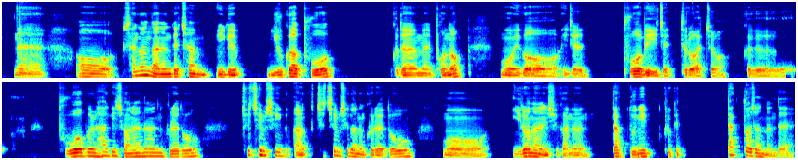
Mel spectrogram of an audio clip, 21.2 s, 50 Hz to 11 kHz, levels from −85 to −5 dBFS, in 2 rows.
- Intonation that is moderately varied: No, wide, 7.1 semitones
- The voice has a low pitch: Yes, low, 115 Hz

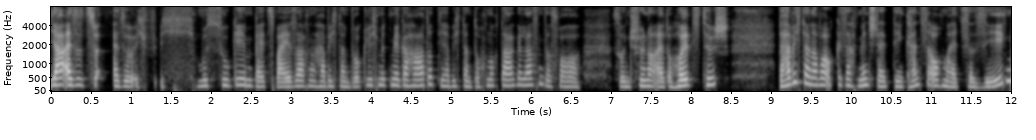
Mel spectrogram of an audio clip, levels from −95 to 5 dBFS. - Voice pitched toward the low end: No, high, 205 Hz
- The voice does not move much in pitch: No, average, 3.9 semitones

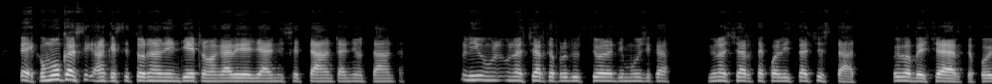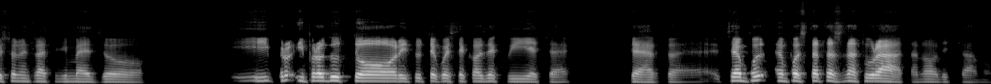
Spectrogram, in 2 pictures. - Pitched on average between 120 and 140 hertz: No, medium, 155 Hz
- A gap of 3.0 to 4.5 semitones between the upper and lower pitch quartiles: Yes, average, 3.9 semitones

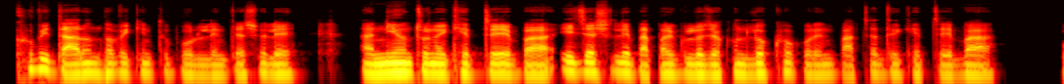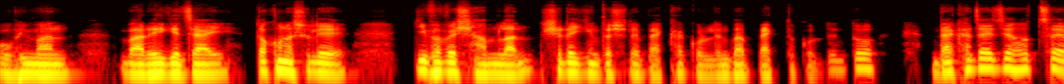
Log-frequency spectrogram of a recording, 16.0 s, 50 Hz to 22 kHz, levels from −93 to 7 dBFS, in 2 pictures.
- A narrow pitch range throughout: Yes, narrow, 2.0 semitones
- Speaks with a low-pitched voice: Yes, low, 110 Hz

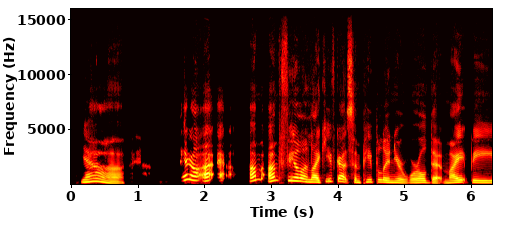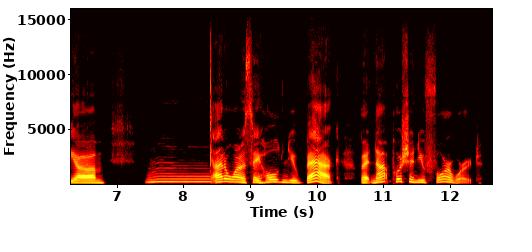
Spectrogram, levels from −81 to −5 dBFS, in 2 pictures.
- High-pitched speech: Yes, high, 205 Hz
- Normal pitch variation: No, wide, 6.3 semitones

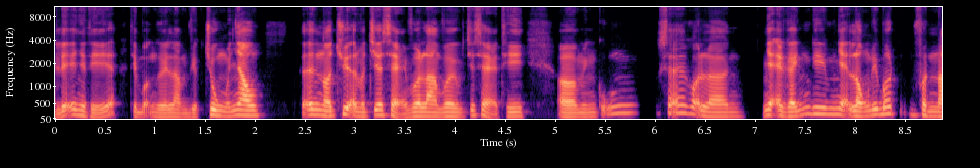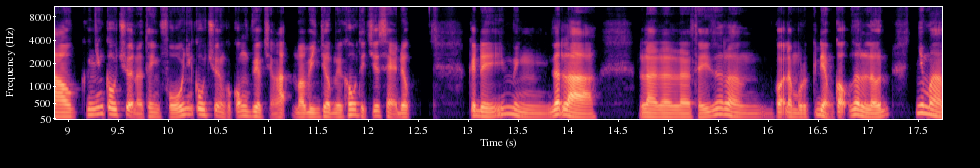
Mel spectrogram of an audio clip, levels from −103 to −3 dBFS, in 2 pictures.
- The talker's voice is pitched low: Yes, low, 125 Hz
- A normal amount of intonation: No, wide, 6.4 semitones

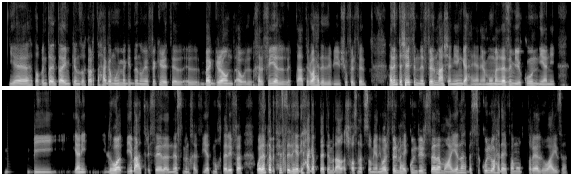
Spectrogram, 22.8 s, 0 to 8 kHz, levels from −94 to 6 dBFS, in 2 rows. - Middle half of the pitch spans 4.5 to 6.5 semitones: No, average, 3.6 semitones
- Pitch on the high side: No, medium, 140 Hz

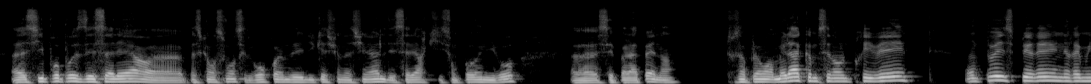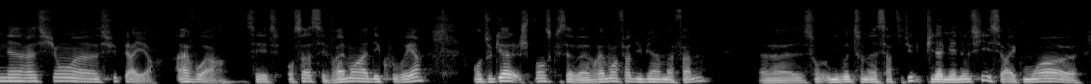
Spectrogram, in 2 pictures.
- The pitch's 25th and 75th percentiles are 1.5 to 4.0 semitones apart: No, average, 4.8 semitones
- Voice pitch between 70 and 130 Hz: Yes, low, 120 Hz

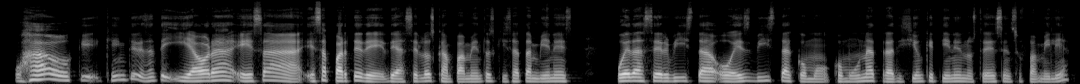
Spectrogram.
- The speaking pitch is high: No, medium, 150 Hz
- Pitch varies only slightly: No, average, 3.2 semitones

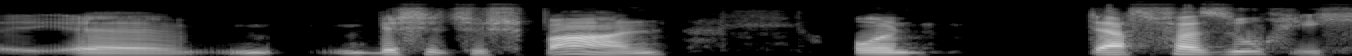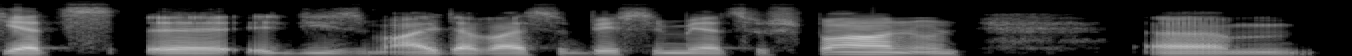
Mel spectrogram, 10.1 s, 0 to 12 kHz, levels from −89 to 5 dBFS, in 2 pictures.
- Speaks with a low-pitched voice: Yes, low, 110 Hz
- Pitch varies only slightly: No, average, 4.6 semitones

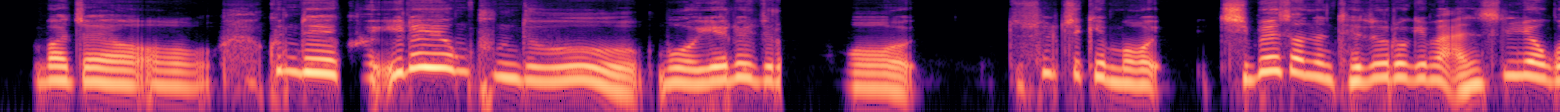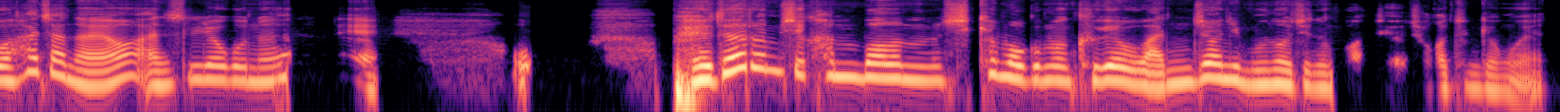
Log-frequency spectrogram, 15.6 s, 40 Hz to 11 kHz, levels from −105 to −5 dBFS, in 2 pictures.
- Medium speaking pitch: No, high, 200 Hz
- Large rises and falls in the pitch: Yes, wide, 6.1 semitones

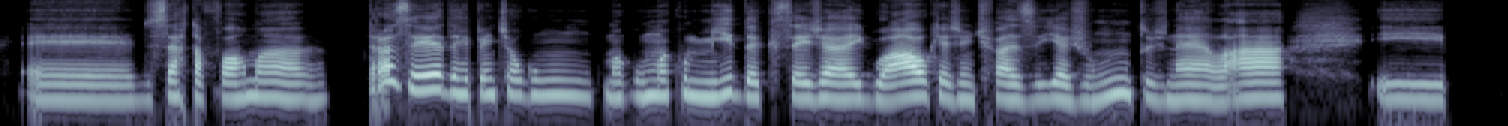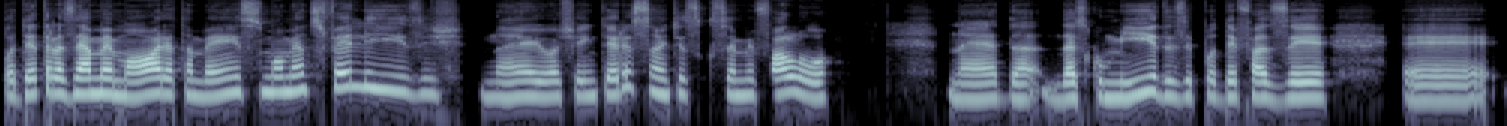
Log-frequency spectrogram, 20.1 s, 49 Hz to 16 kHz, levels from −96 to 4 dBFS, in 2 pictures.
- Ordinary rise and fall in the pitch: Yes, average, 3.6 semitones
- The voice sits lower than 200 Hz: Yes, high, 190 Hz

